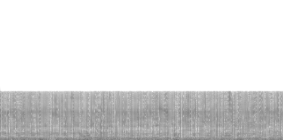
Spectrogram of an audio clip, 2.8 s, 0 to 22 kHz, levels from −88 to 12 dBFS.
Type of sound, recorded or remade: remade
